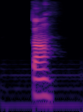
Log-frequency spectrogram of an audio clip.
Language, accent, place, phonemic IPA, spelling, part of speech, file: French, France, Lyon, /pɛ̃/, pins, noun, LL-Q150 (fra)-pins.wav
- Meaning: plural of pin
